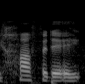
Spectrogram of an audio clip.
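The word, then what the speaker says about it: Håfa adai: It is actually half a day. H A F A D AI. And that is how you say hello in Chammoro from Guam and the Northern Marianas.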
